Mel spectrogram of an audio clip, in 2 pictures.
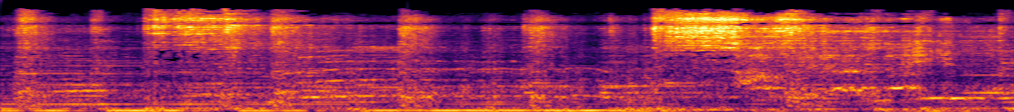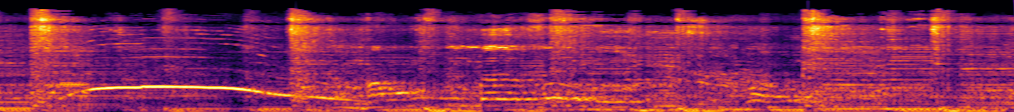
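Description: Live band playing with acoustic guitar, keyboards and drums under a singing voice. About six seconds in, a voice holds a loud high note that slides down.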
